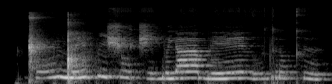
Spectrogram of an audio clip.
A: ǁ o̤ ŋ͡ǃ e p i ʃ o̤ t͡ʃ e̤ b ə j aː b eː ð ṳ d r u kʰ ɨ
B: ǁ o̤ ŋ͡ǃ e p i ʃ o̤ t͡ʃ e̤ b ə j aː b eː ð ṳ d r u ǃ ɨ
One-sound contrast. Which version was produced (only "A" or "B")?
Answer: A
